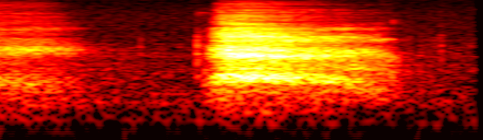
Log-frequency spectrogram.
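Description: A man's breathy exhale, a sigh that swells about a second in and fades, after the effort of pulling a knife edge through paracord.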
